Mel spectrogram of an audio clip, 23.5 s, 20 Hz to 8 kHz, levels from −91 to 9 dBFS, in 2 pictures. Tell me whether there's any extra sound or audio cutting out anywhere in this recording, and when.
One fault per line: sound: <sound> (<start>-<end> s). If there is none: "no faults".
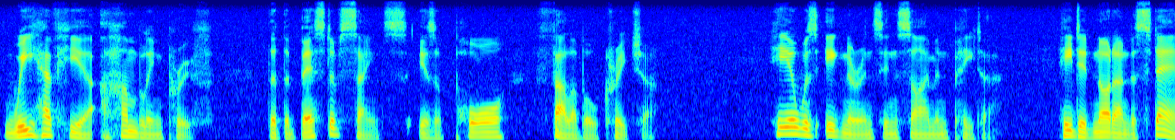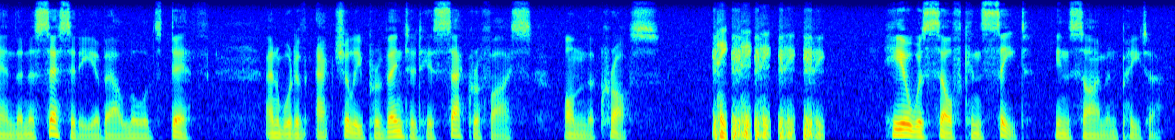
sound: laugh (18.9-20.0 s)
